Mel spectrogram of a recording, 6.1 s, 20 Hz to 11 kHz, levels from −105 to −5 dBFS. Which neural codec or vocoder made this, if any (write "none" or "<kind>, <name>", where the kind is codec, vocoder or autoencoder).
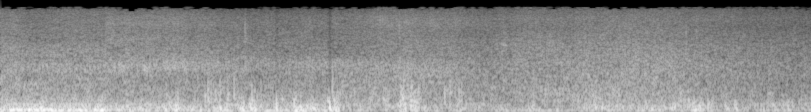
none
